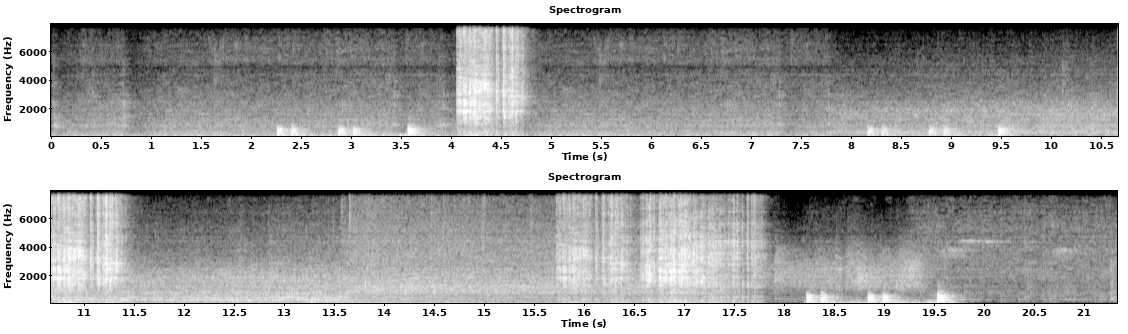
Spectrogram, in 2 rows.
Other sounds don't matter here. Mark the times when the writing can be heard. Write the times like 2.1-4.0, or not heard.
2.2-3.8, 8.1-9.7, 18.2-19.7.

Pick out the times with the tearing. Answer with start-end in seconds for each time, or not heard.
4.0-4.8, 10.7-11.4, 15.7-17.9.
